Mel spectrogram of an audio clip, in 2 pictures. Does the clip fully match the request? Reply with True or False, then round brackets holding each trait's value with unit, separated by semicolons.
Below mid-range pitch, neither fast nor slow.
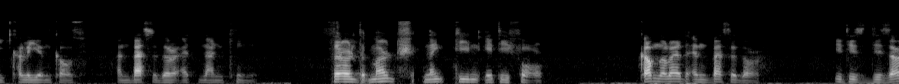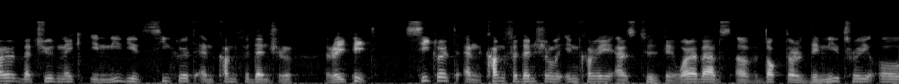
False (120 Hz; 105 wpm)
